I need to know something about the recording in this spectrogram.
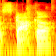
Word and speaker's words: Skaka: The Skaka by I don't know.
